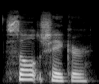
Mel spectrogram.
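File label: "relay race", British English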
